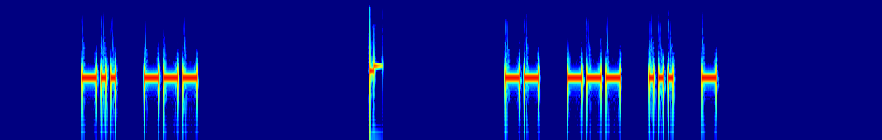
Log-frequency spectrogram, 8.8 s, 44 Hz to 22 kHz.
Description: Morse code, heard as a keyed tone, about 25 wpm, spaced as for 18 wpm, 700 Hz. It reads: DO MOST
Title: 2x Character Spacing - Top 200 Words - 25wpm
